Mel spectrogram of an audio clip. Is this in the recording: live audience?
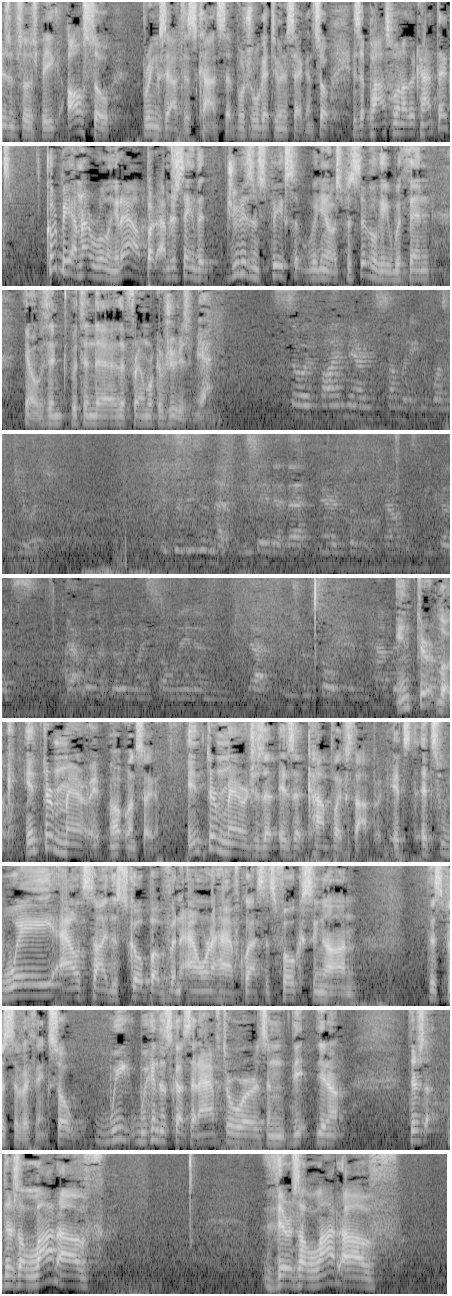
yes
